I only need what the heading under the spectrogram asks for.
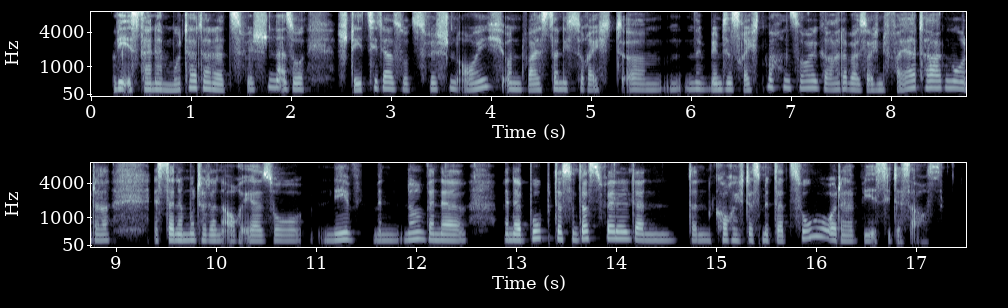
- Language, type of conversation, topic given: German, advice, Wie können wir Familienessen so gestalten, dass unterschiedliche Vorlieben berücksichtigt werden und wiederkehrende Konflikte seltener entstehen?
- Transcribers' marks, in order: none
